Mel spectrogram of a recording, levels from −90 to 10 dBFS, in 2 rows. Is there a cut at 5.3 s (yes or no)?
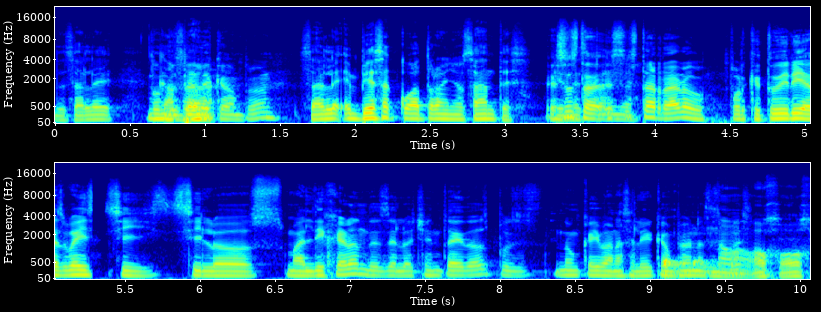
yes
